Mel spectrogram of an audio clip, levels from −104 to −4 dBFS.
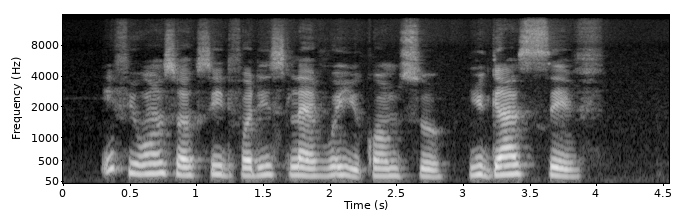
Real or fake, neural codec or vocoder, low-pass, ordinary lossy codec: fake; vocoder, 44.1 kHz, 128 mel bands every 512 samples, BigVGAN v2; 14.4 kHz; none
